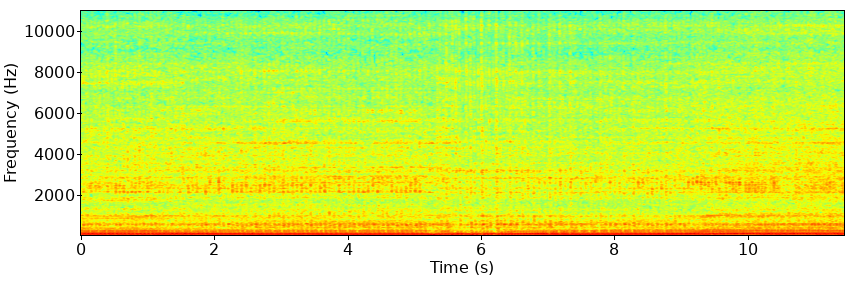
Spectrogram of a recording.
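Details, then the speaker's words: W1SA, tappets already adjusted: hard metallic ticking that appears only when the throttle is opened and accelerating, quiet at idle and on deceleration; rod knock from connecting rod and crank play, with light left-cylinder seizure. "ちょっと吹かすとカチカチカチカチタペットみたいな音がします。タペットは調整してあるんだけど、なんかちょっと硬い金属音がします。"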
